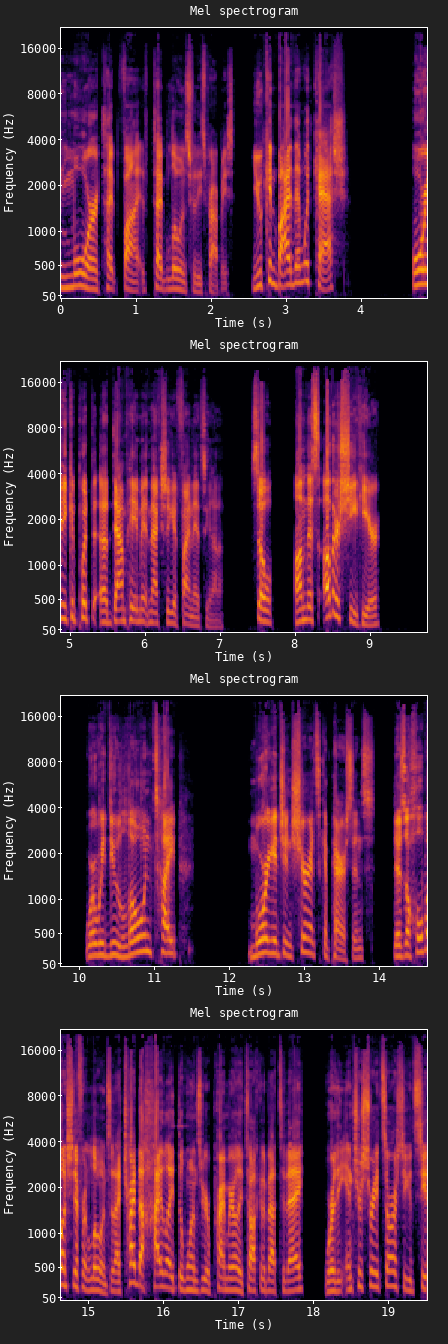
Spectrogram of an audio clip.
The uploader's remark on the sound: This was a live class recorded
